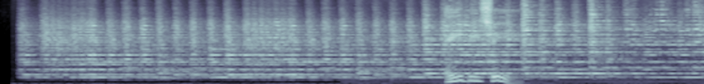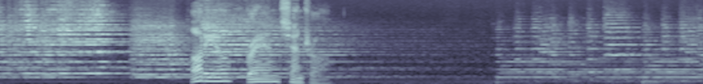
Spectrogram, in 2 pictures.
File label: Mussorgsky Hopak; ABC Classical Trax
